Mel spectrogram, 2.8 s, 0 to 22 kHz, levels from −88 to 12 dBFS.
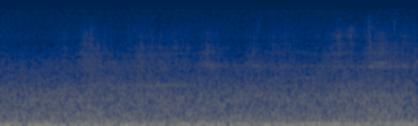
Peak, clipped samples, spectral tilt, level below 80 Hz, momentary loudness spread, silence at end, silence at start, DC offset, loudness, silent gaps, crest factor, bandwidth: -28 dBFS; under 0.1%; -6 dB/octave; -44 dBFS; 1 LU; 0 s; 0 s; under 0.1%; -42 LUFS; none; 12 dB; 16.5 kHz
